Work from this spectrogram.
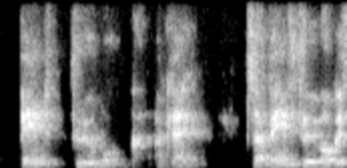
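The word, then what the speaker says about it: Flyvbjerg: So I'll start with the incorrect pronunciation, Bent Fleifberg. But I understand that in Danish you say Bent Flueborg, okay?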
